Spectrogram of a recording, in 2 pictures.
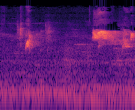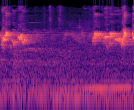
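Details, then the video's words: Northern-type red-whiskered bulbul singing bright, chattering phrases of liquid, warbled notes, two bursts about a second long with short chirps between, over a faint low hum. "chim chào mào bắc hay nhất"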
